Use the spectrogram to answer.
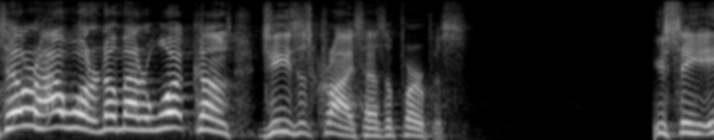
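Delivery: usual speaking voice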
